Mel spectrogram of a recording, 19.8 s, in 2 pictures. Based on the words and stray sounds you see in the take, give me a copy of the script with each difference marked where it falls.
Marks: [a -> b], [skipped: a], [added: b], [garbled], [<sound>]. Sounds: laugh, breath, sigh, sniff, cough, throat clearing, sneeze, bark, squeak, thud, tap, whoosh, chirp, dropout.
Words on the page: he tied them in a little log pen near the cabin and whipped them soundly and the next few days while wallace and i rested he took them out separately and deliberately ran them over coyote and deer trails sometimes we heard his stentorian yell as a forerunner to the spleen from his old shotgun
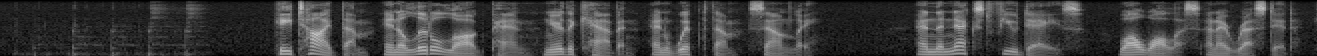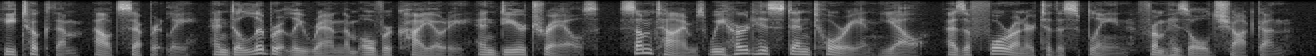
[tap] he tied them in a little log pen near the cabin and whipped them soundly and the next few days while wallace and i rested he took them out separately and deliberately ran them over coyote and deer trails sometimes we heard his stentorian yell as a forerunner to the spleen from his old shotgun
